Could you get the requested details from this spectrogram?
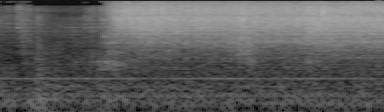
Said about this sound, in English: oil is hot. So I'm gonna go ahead and put in the garlic and onions just to get those guys cooking up.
